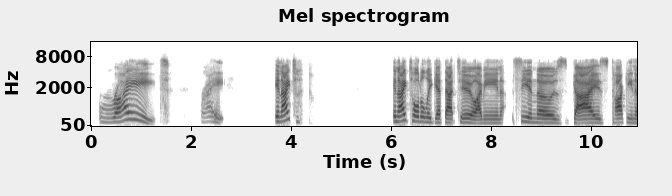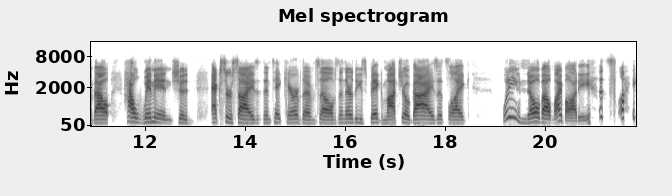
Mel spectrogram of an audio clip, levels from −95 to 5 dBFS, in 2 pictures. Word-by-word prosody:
Right. 250 - -4 0.6
Right. 355 - -13 1.0
And 215 0 +1
I 270 - +7
to - - -12 1.9
and 220 0 0
I 255 +4 +8
totally 215 -6 -2
get 175 -1 -1
that 165 -1 +4
too, 175 -4 0
I 150 0 +4
mean, 160 0 -3 0.2
seeing 205 -5 -3
those 165 -3 -1
guys 165 +1 +4
talking 175 0 0
about 160 -1 +4 0.3
how 195 0 +3
women 180 -4 0
should 160 -1 -4 0.5
exercise 160 -3 +2
then 160 -1 -8
take 175 +2 -6
care 160 +2 -4
of 170 -3 -6
themselves 145 0 -3
and 165 0 -10
they're 170 0 0
these 165 -3 -10
big, 180 -6 0
macho 150 +3 +1
guys, 155 0 +3
it's, 160 0 -11
like, 145 0 -1 0.7
"What - - -7
do 410 - 0
you 370 - -6
know 190 +4 +3
about 175 -4 +4
my - - +4
body?" 130 +3 -2 0.2
It's 425 - -6
like 370 +2 -3
170 Hz, 120 wpm, -26 LUFS, 155-195 Hz, 1.9 s, I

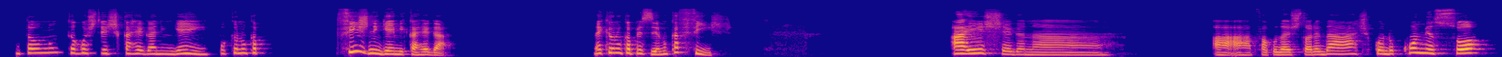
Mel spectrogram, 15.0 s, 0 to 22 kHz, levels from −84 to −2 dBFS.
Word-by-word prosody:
então 295 +4 0
nunca 320 0 -4
gostei 280 -1 -4
de 255 - -9
carregar 240 -3 -2
ninguém, 220 -1 -1
porque 255 +3 -8
eu - - 0
nunca 290 +1 -1 0.8
fiz 380 0 +4
ninguém 230 -5 +2
me 205 - 0
carregar. 185 -3 -1 1.4
Não - - 0
é - - -2
que 315 - +1
eu - - +2
nunca 295 -1 +3
precisei, 250 -6 -1
eu - - -2
nunca 230 +10 0
fiz. 255 - -5 2.2
Aí 260 +2 +7
chega 220 -8 -6
na 170 -2 -8 1.0
a 165 -1 -2
a - - -13
faculdade 180 +2 -2
de - - -11
história 185 +1 -2
da 225 +3 0
arte 225 +1 -2
quando 235 -1 0
começou, 285 0 +4
240 Hz, 135 wpm, -24 LUFS, 195-280 Hz, 2.2 s, Aí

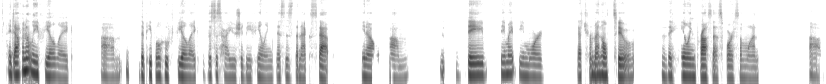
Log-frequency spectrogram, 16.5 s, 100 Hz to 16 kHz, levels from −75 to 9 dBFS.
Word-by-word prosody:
I 190 - +3
definitely 195 +3 +8
feel 165 -2 0
like, 145 -3 -11 0.6
um, 155 +3 -11 0.4
the 170 -1 +2
people 165 0 -1
who 165 +2 -1
feel 160 0 +1
like 150 0 -9
"this 165 +1 -7
is 175 - -5
how 155 - -11
you 150 0 -9
should 150 +2 -8
be 150 -1 -10
feeling, 140 -2 -9
this 155 -1 -9
is 150 -2 -9
the - - -7
next 145 -1 -8
step," - - +3 0.6
you 160 - -2
know, 150 -1 0 0.4
um 145 +2 -11 1.0
m - - -26
they 175 0 +6 0.3
they 185 -1 0
might 190 +4 0
be 175 -2 -4
more 160 -2 -5 0.7
detrimental 165 +2 +2 0.2
to 155 0 +3 0.6
the 165 -1 -3 0.2
healing 160 -2 +3
process 155 -2 +2
for 150 -1 -3
someone. 145 -1 -10 1.0
Um - - -10
160 Hz, 140 wpm, -25 LUFS, 150-170 Hz, 1.0 s, definitely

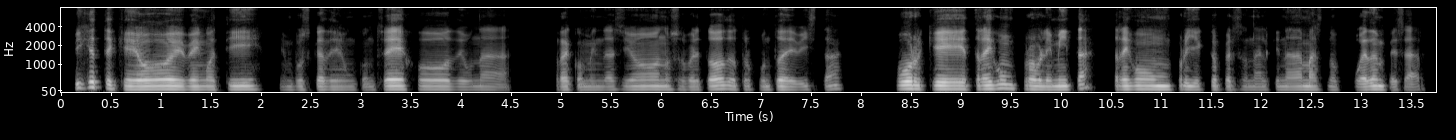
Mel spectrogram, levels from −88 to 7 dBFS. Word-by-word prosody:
Fíjate 155 -4 -1
que 110 -4 +2
hoy 110 +1 +6
vengo 110 0 -3
a 105 - -5
ti, 110 0 -3 0.2
en 100 0 -20
busca 105 0 -9
de 100 0 -11
un 100 0 -18
consejo, 110 +2 0
de 100 0 -14
una 100 -2 -15 0.4
recomendación, 105 +2 -7
o 105 - -9
sobre 105 -1 -13
todo 115 +5 0
de 120 - -5
otro 110 -1 -11
punto 105 +1 -5
de 100 -1 -4
vista. 110 +4 -14 0.5
Porque 120 -2 +5
traigo 125 +3 +1
un 140 -2 -1
problemita. 110 +2 -1 0.2
Traigo 115 +1 0
un 115 -1 +3
proyecto 110 0 -6
personal, 100 -1 -15
que 105 - -18
nada 105 0 -9
más 105 0 -6
no 100 -2 -17
puedo 100 +1 -1
empezar, 100 -3 -4
110 Hz, 155 wpm, -22 LUFS, 105-115 Hz, 0.5 s, hoy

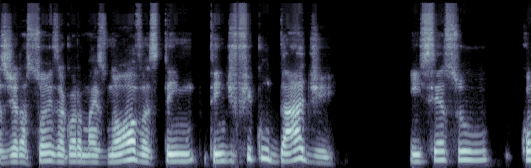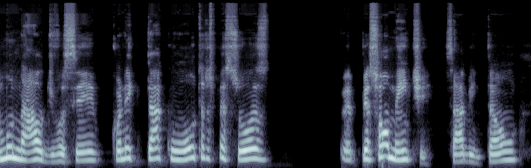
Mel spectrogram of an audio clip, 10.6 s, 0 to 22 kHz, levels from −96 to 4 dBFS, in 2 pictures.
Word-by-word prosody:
as 135 - -2
gerações 160 +3 -2
agora 165 +1 -1
mais 155 -2 -4
novas 165 -3 +3
têm 170 +4 0
têm 175 +1 +1
dificuldade 175 - -1 0.7
em 165 - 0
senso 205 +2 -1 0.3
comunal, 215 -2 +4
de 160 - -9
você 185 +3 -2
conectar 235 +2 -1
com 215 - -2
outras 235 +2 0
pessoas, 220 -2 +2 0.7
eh, 205 -1 -5
pessoalmente, 220 -1 +2
sabe. 170 -1 -3
Então, 175 +9 -3
200 Hz, 120 wpm, -19 LUFS, 165-215 Hz, 0.7 s, comunal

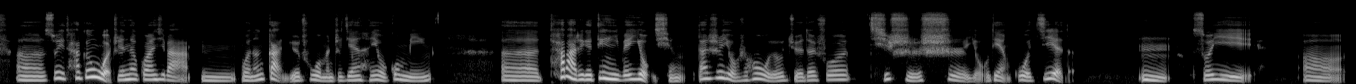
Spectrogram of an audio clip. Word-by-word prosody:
呃， 195 -2 +1
所 280 +9 -1
以 275 - +2
他 290 +3 -2
跟 340 +2 +6
我 285 - +7
之 210 - -4
间 220 - +4
的 240 - +4
关 225 0 +2
系 230 - 0
吧， 195 -3 -1
嗯， 170 -2 -2
我 185 - 0
能 210 +6 +1
感 255 -2 +1
觉 - - 0
出 220 - -4
我 200 - +3
们 160 0 -1
之 180 - -7
间 195 +1 0
很 200 +3 -6
有 200 -5 0
共 225 +6 -1
鸣。 170 -1 0 0.7
呃， 190 -2 0
他 345 - +2
把 355 -8 +7
这 225 - +3
个 220 - +4
定 265 +2 +6
义 235 - +6
为 220 +2 +2
友 240 -2 +4
情， 155 +1 -5
但 265 - +1
是 300 +2 +1
有 240 - +1
时 185 - -6
候 255 +5 0
我 190 - 0
又 170 +4 -2
觉 185 -3 -4
得 195 +3 -2
说， 215 +2 -2 0.2
其 240 - -3
实 175 -9 -3
是 190 -4 -2
有 - - -7
点 200 -3 -4
过 200 -2 -1
界 255 +10 0
的。 - - -18 0.6
嗯， 195 -7 +1 0.2
所 215 - -2
以， 195 -7 0 0.5
呃， 180 -5 -4
200 Hz, 255 characters per minute, -23 LUFS, 180-235 Hz, 0.7 s, 我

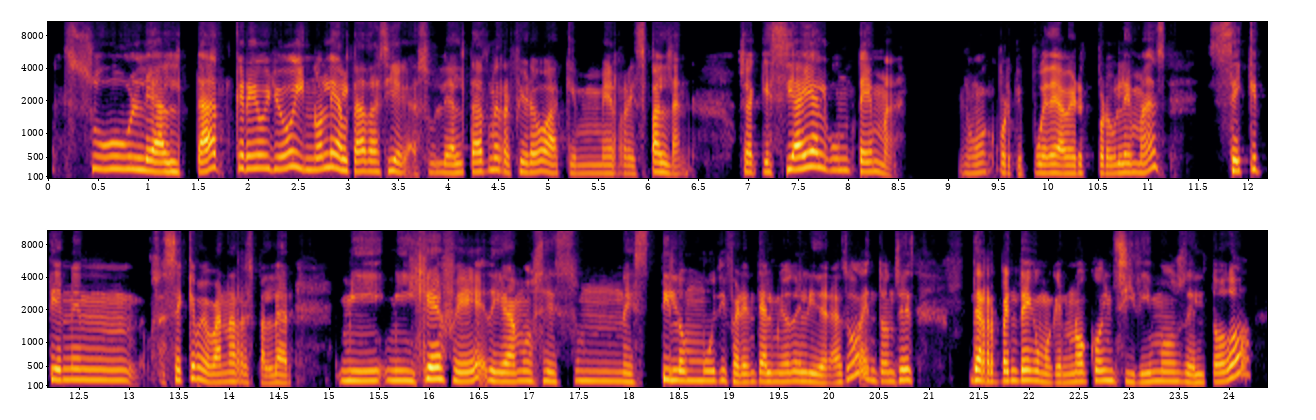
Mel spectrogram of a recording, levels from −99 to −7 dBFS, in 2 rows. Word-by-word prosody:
Su 260 -1 -2
lealtad, 210 +1 +4
creo 270 +1 +1
yo, 270 +3 0
y 280 -4 +2
no 240 +1 0
lealtad 225 -7 +3
a 205 -1 0
ciegas, 215 -1 -4
su 185 -1 -11
lealtad 190 +2 0
me 245 0 -1
refiero 200 0 -1
a 175 -2 +1
que 175 -1 -11
me 170 0 -5
respaldan. 170 +1 -2 0.5
O - - -29
sea, 195 -2 0
que 195 +1 -4
si 250 +6 0
hay 265 +4 +8
algún 235 -6 +1
tema, 200 -4 -2 0.6
¿no? 175 +3 -9
Porque 170 -4 -6
puede 180 +1 +1
haber 170 +1 +1
problemas, 180 - -2 0.4
sé 220 -3 0
que 250 - -2
tienen, 215 -1 -2
o - - -24
sea, - - -12
sé 215 - 0
que 250 - 0
me 220 -6 +1
van 170 +2 +1
a 185 - +3
respaldar. 160 -3 -4 0.4
Mi 200 0 0
mi 205 -1 -1
jefe, 215 -4 +4
digamos, 190 0 0
es 190 0 -4
un 195 -2 -5
estilo 205 +5 0
muy 200 0 -2
diferente 180 -2 -1
al 180 0 +2
mío 180 0 -2
de 190 0 0
liderazgo, 175 - -1
entonces, 200 +1 0 0.5
de 215 +1 +8
repente, 200 +2 +3
como 185 -5 -1
que 165 0 -3
no 180 +3 0
coincidimos 190 -1 -2
del 165 -1 -1
todo, 245 - +1
195 Hz, 155 wpm, -24 LUFS, 180-215 Hz, 0.6 s, hay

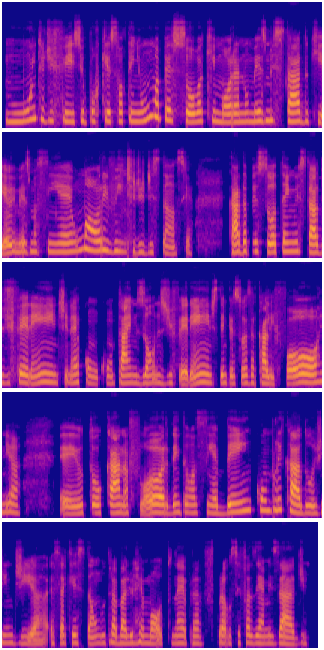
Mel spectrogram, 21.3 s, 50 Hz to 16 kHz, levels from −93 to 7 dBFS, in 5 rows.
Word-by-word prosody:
Muito 270 +7 -2
difícil, 260 -1 -4
porque 270 0 -1
só 260 0 -3
tem 260 -1 -3
uma 385 +8 +3
pessoa 265 -5 +2
que 275 +2 -7
mora 240 -2 +1
no 250 +1 -4
mesmo 270 +2 0
Estado 260 -2 +3
que - - -6
eu, - - +4
e 245 - -4
mesmo 255 +1 -4
assim 245 0 -6
é 245 +1 0
1 305 +3 +3
hora 280 +2 +3
e 290 - 0
20 260 -1 -6
de 240 0 -8
distância. 205 -4 -9 0.5
Cada 265 +1 +5
pessoa 260 -2 +1
tá - - -4
em 260 0 -1
um - - -2
Estado 230 -4 +3
diferente, 230 +2 0
né, 230 - -1
com 215 -4 -8
com 200 +3 -12
time 215 0 +1
zones 210 0 -4
diferentes, 235 - -1
tem 220 - -4
pessoas 210 +1 -4
da 220 - -7
Califórnia. 225 +4 +3 0.5
Eh, 195 0 -1
eu 205 +2 0
estou 220 0 -1
cá 220 0 +6
na 205 -2 -3
Flórida, 225 +1 +5
então 230 -1 -5
assim, 225 0 -6
é 210 - 0
bem 245 +9 +2
complicado 285 -7 +3
hoje 210 +2 -4
em 220 - -9
dia 200 -1 -6
essa 220 +2 -6
questão 210 -3 -6
do 215 - -9
trabalho 220 -2 -2
remoto, 210 -2 -5
né, 210 0 -4
para 205 0 -9
f 195 - -21
pra 215 - -2
você 215 +3 -14
fazer 215 -1 -4
amizade. 200 -1 -3
230 Hz, 190 wpm, -23 LUFS, 215-260 Hz, 0.5 s, cá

